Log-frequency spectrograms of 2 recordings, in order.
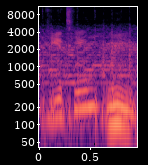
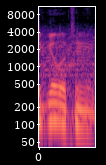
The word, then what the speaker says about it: guillotine: Guillotine? Some people say guillotine. That would be wrong.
